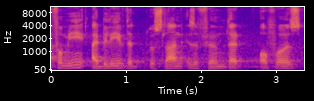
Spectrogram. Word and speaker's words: Ruslaan: so even in raslan when you say raslan also means the lion it's the attitude of am but the right pronunciation is rlan okay there is so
